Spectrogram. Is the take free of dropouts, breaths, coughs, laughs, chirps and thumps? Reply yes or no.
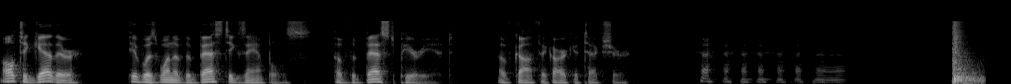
no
